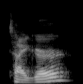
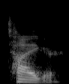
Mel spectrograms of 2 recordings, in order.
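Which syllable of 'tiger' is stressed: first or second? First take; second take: second; first. First: The stress is on the second syllable. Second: The stress is on the first syllable. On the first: "the stress would be on the second syllable, and that doesn't sound right" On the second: "opening with a stress"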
